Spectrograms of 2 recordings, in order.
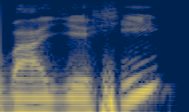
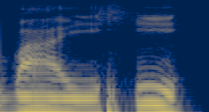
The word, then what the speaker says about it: Vayeji: hebreas en algunas tanaj como valleji o como baiji en ambas pronunciaciones están bien bji o baiji qué quiere decir y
